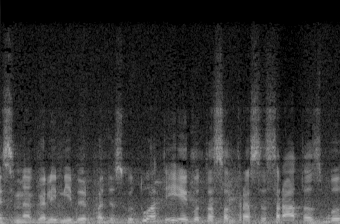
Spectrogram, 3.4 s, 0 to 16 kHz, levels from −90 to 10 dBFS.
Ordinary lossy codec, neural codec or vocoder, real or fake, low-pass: MP3, 96 kbps; none; real; 14.4 kHz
